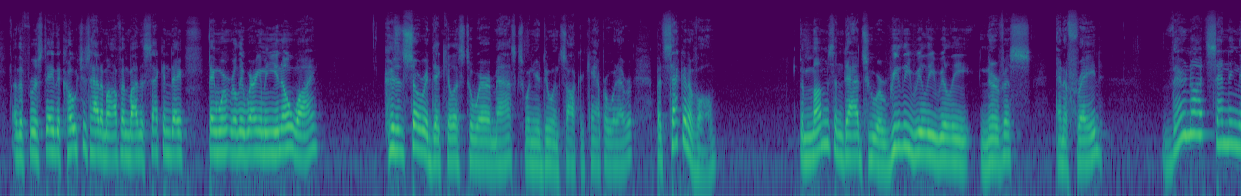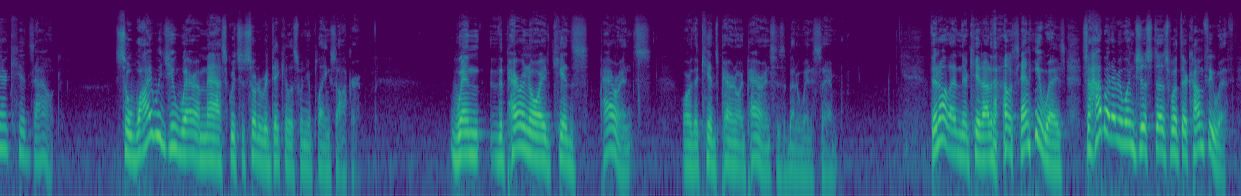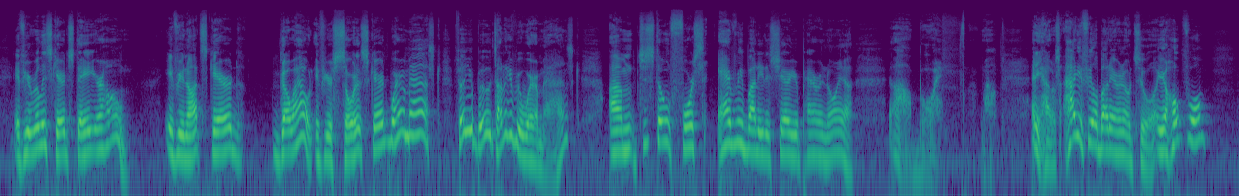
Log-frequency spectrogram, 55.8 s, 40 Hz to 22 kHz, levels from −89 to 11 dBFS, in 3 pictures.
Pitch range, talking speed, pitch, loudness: 120-175 Hz, 180 wpm, 145 Hz, -25 LUFS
